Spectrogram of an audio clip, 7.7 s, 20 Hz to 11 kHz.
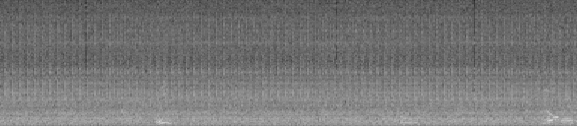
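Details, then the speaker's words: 1985 Iltis, first start on about two-and-a-half-year-old petrol, before adding coolant: steady, even idle with no knocks or misses and a faint chirp or two; engine sounds healthy. "this is a good good noise engine it sounds really nice"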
